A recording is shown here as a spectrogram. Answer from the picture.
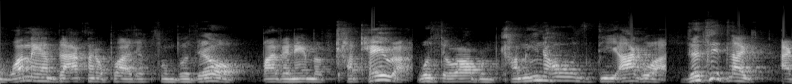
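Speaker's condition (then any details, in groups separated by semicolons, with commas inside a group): Cerebral palsy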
